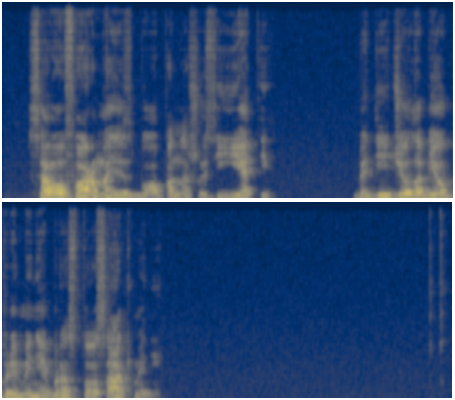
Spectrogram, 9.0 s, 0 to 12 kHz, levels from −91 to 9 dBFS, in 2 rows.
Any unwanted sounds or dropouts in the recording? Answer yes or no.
no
